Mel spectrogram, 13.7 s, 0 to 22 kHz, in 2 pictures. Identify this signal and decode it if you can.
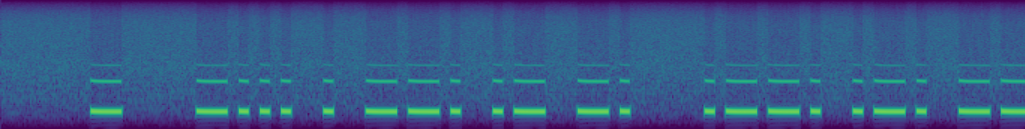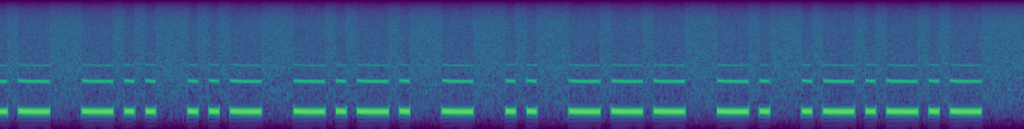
Morse code, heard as a keyed tone, machine-sent, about 17 wpm, 550 Hz. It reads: T BEGAN PRODUCTION.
